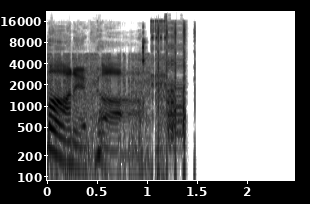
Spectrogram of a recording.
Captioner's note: glitch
